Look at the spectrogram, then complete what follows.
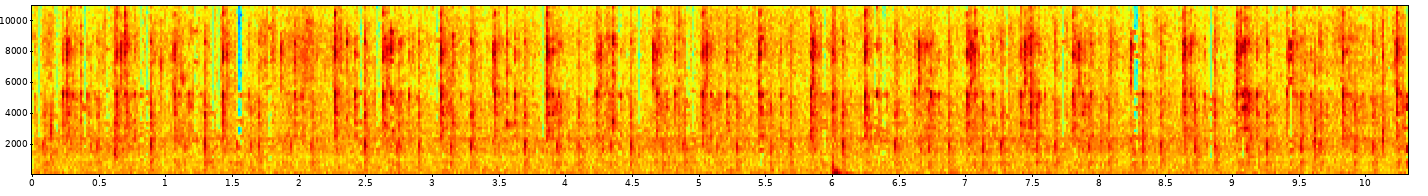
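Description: Faint handling noise of a bundle of cross-stitch embroidery floss being turned and moved on a tabletop, with light clicks throughout and a soft bump about six seconds in.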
